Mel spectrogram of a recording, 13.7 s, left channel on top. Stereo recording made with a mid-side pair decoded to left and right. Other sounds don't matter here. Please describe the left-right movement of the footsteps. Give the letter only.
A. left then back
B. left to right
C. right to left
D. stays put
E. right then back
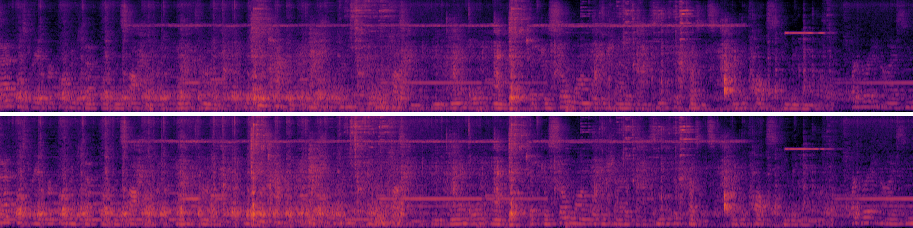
C.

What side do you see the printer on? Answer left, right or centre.
right.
